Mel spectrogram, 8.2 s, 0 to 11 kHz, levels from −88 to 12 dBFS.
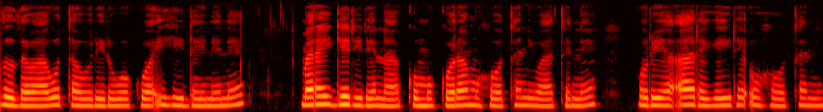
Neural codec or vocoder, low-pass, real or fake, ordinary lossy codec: none; none; real; none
